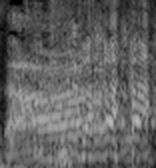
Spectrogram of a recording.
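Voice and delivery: ordinary talk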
